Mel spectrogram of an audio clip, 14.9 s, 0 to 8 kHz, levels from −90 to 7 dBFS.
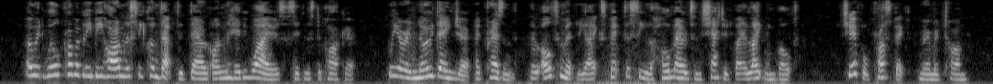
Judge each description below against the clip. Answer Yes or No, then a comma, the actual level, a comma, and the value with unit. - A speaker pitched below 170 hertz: No, high, 225 Hz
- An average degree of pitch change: No, wide, 6.7 semitones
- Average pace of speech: Yes, average, 160 wpm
